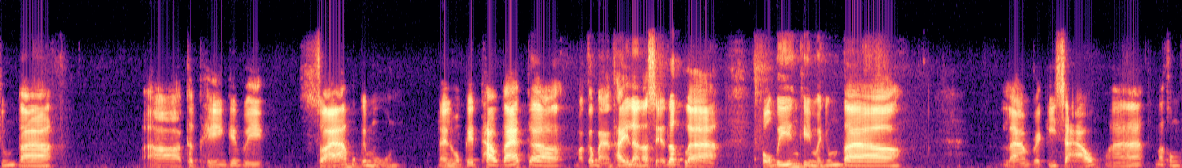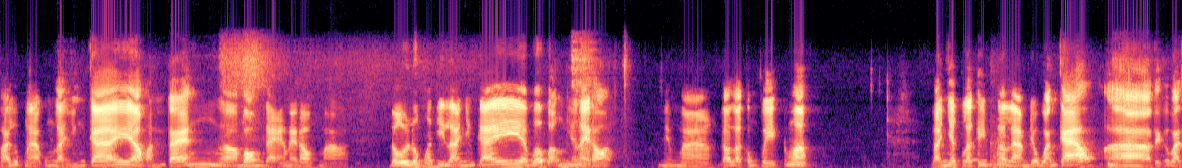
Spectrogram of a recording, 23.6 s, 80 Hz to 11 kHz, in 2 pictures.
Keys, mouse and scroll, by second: 1.1 middle click, 1.1 scroll, 19.0 click.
